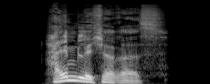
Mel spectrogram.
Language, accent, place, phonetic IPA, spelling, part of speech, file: German, Germany, Berlin, [ˈhaɪ̯mlɪçəʁəs], heimlicheres, adjective, De-heimlicheres.ogg
- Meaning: strong/mixed nominative/accusative neuter singular comparative degree of heimlich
